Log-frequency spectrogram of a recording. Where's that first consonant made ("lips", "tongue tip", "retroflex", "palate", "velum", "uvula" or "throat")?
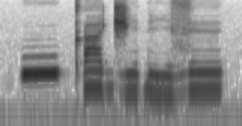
velum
